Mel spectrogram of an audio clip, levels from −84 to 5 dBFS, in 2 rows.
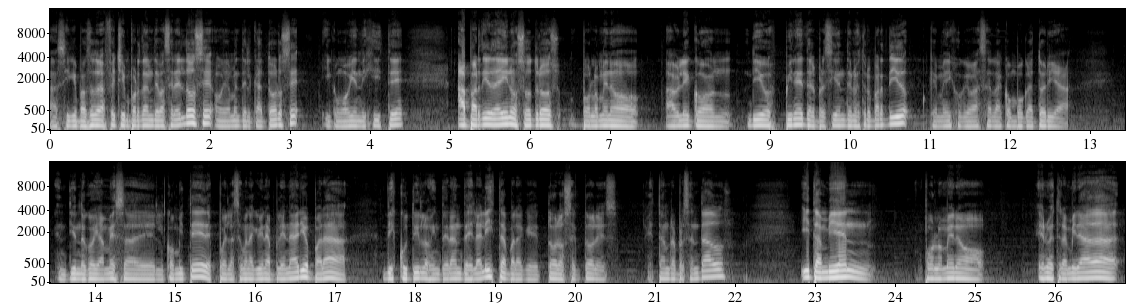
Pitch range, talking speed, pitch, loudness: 110-130 Hz, 180 wpm, 120 Hz, -18 LUFS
